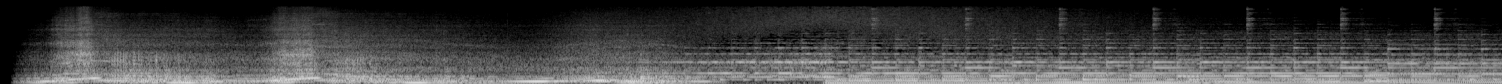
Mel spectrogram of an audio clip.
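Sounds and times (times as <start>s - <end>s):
car engine running steadily: 0.1s - 7.2s
car engine revving: 0.1s - 14.9s.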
